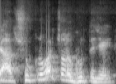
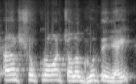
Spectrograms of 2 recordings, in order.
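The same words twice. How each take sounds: First: It is said in a plain, non-nasal voice. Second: It is said in a nasal voice.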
